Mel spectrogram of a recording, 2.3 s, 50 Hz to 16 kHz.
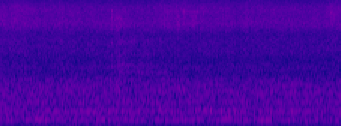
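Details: Honey bees filmed at the apiary on 14 June 2016, colony starved of forage so the queen is blocked from laying; an unbroken, mid-low droning hum of many bees swells slightly at the start.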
